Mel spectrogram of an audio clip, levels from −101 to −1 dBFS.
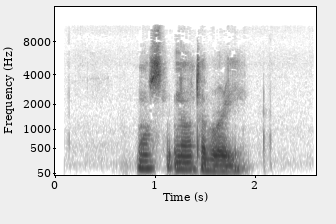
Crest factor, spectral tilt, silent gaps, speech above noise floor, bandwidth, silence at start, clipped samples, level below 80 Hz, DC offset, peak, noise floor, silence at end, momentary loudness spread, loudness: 20 dB; -5.5 dB/octave; none; 43 dB; 11.5 kHz; 0.85 s; under 0.1%; -54 dBFS; under 0.1%; -12 dBFS; -71 dBFS; 0.7 s; 9 LU; -28 LUFS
